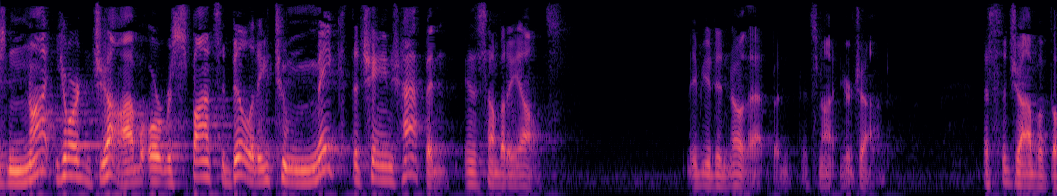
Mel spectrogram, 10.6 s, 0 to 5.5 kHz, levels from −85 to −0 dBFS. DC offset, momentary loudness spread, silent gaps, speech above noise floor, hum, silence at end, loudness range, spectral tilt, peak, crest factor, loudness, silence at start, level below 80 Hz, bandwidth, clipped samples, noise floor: under 0.1%; 16 LU; none; 42 dB; none; 0 s; 14 LU; -8 dB/octave; -12 dBFS; 20 dB; -31 LUFS; 0 s; -74 dBFS; 5.4 kHz; under 0.1%; -73 dBFS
